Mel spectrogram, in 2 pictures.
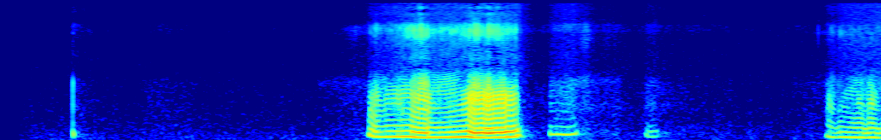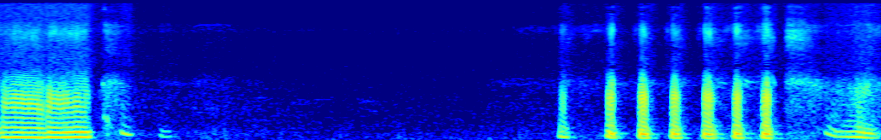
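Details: Sleeping pet snoring: two long, buzzing snores with fluttery snorts, then a run of short, rapid puffs.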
